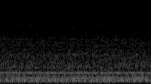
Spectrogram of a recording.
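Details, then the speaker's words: Miele washing machine spinning: quiet, even hum with a soft steady tone, shock absorbers audible, not whiny, no knocking or banging, shaking only a little; smooth, normal spin. "you can hear the shock absorbers going - yeah boss that goes off I like the sound of many of ours as well yeah it's not whiny"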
